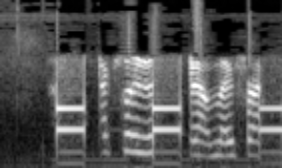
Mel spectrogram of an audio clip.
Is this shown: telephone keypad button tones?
yes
